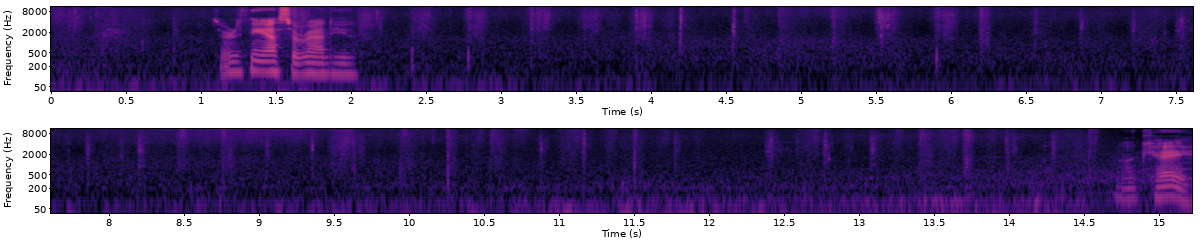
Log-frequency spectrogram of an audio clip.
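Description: Light footsteps patter quickly over grass and stone.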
